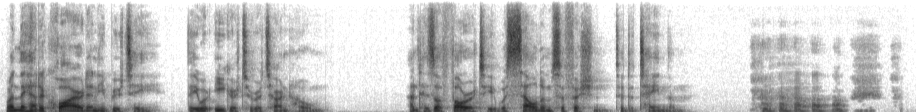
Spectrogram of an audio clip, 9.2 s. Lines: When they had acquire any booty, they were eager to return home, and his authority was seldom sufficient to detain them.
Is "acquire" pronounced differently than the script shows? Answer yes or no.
yes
